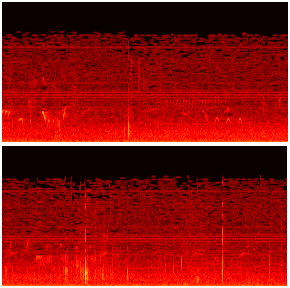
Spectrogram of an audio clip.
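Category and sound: bird, birds chirping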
